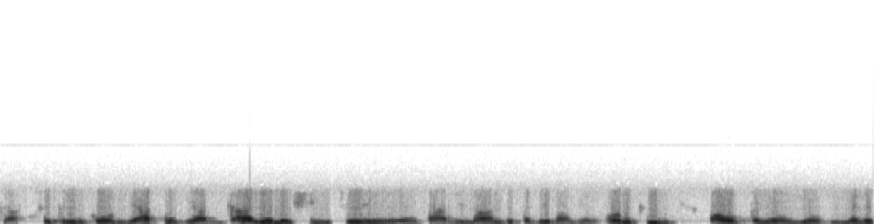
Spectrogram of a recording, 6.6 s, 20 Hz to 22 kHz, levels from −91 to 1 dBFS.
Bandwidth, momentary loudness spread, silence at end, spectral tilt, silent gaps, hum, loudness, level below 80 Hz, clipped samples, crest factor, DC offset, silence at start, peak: 4 kHz; 9 LU; 0 s; -9 dB/octave; none; none; -20 LUFS; -76 dBFS; under 0.1%; 18 dB; under 0.1%; 0.05 s; 0 dBFS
